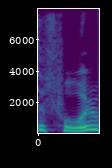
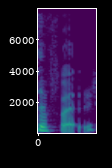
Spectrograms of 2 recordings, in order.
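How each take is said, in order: First: The name is said like Sephora. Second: The name is said like Sifar. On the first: The speaker calls it wrong. "still people pronounce it as Sephora, which I'm very confused about" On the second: The speaker calls it right. "So it is Sifar"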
